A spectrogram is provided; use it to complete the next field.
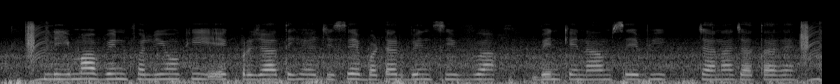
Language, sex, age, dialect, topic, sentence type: Hindi, female, 18-24, Marwari Dhudhari, agriculture, statement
